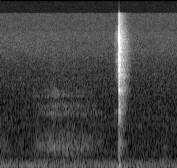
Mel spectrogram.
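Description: QSP Penguin folding knife flicked open: one sharp click about one and a half seconds in as the sheepsfoot blade snaps out past its detent and locks open, with faint handling rustle before it.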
